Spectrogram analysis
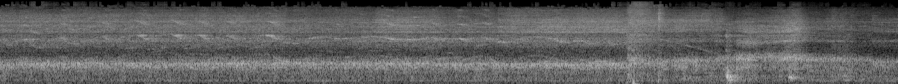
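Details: Steady high-pitched dental drill whine over hissing suction, with brief clicks near the end; realistic dental-appointment ambience for relaxation.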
